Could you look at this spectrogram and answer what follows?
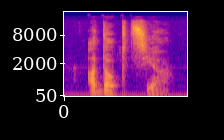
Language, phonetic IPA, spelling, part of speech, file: Polish, [aˈdɔpt͡sʲja], adopcja, noun, Pl-adopcja.ogg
